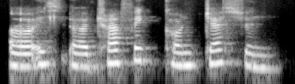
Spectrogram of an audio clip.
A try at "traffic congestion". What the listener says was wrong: Good pronunciation.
